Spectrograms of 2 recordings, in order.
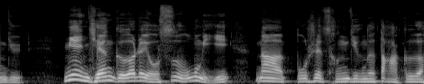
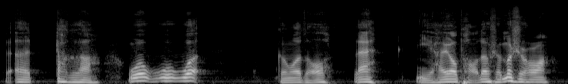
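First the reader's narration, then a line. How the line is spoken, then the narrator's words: Insistent, brooking no argument. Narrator (Chinese): 杨伟是不容分说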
